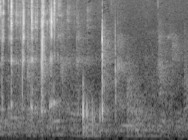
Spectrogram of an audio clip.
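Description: Dice clatter onto a wooden board.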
